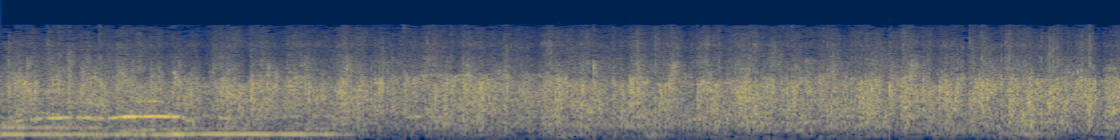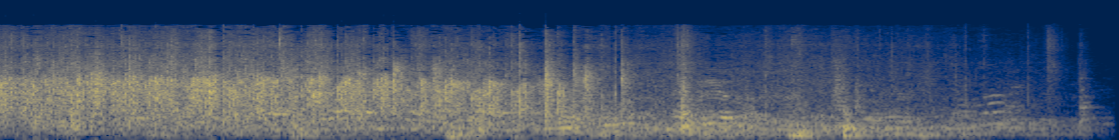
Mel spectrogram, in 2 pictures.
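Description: An audience claps and cheers loudly in an echoing hall.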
